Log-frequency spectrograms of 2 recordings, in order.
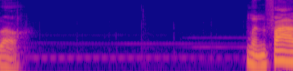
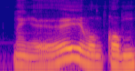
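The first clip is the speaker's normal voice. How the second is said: ordinary talk, nothing marked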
